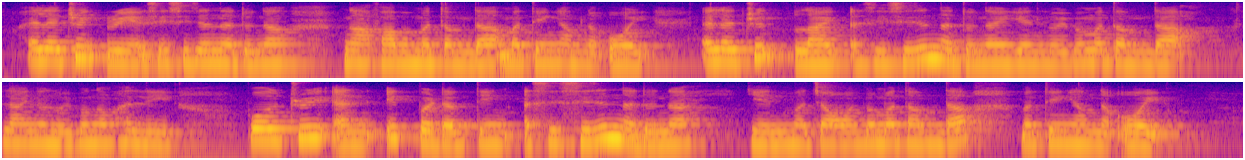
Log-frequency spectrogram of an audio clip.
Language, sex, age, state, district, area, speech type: Manipuri, female, 18-30, Manipur, Bishnupur, rural, spontaneous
